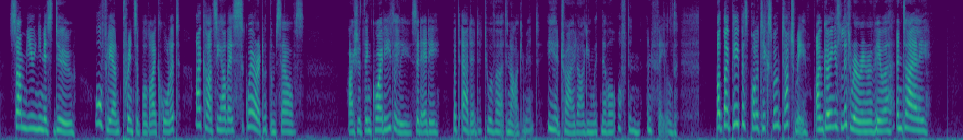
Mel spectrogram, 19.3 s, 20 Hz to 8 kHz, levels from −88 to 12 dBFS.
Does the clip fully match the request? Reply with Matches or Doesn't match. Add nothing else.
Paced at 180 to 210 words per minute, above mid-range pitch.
Doesn't match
